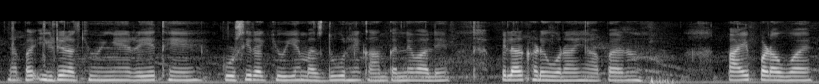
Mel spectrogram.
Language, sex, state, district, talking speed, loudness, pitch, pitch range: Hindi, female, Madhya Pradesh, Bhopal, 205 wpm, -18 LUFS, 195 Hz, 185-200 Hz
